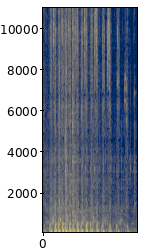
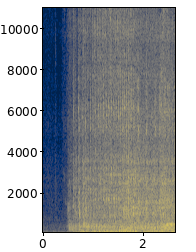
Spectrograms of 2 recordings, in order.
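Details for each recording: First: 1979 Polaris Gemini single-cylinder snowmobile engine clamped to a bench and rope-pulled after cleaning the points: rapid compression chuffs slow and die with no firing stroke. No spark seen, no start. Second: 1979 Polaris Gemini single-cylinder two-stroke snowmobile (Colt race sled build), swap-meet find with spark confirmed, compression unchecked: fires on the first pull with starting spray and buzzes about four seconds with rough crackle, running on spray.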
